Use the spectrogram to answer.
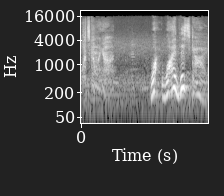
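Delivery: confused onlookers whispering to each other; crowd muttering. Retold or imitated. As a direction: mutter it under your breath, puzzled. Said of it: "the crowd starts to mutter".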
